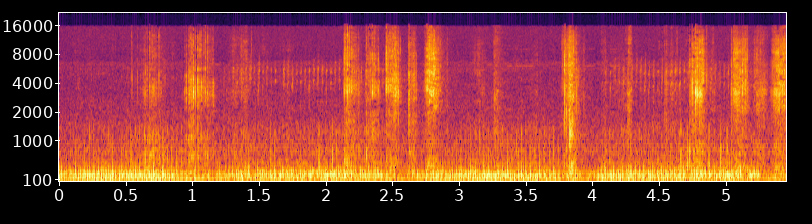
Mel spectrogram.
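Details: Domestic cat purring steadily while its nails are filed indoors; a continuous low rumbling purr runs throughout, overlaid by short dry scratching strokes of a nail file and occasional soft clicks.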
